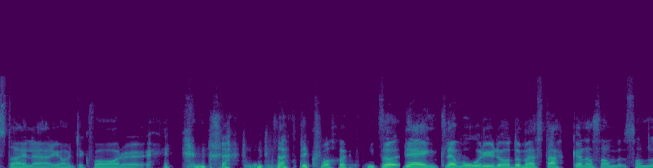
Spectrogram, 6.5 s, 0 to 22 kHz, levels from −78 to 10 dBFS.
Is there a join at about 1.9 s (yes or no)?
no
